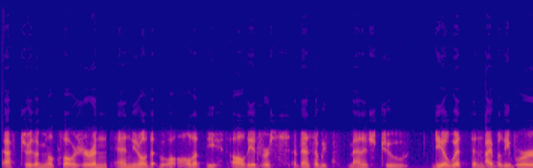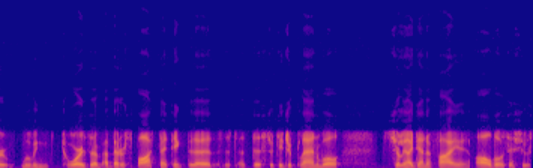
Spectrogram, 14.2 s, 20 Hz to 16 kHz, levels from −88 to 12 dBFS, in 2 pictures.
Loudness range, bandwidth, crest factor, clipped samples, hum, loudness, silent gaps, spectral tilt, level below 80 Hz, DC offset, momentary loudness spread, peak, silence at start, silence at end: 4 LU; 11 kHz; 22 dB; under 0.1%; none; -26 LUFS; none; -5.5 dB/octave; -70 dBFS; under 0.1%; 12 LU; -4 dBFS; 0.05 s; 0 s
